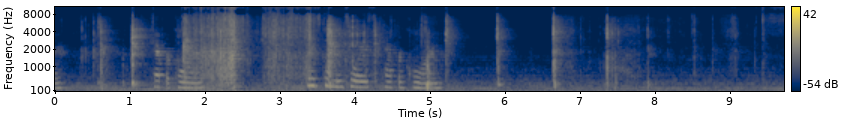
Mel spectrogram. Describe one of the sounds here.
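Playing cards tap and click against a hard tabletop.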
